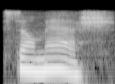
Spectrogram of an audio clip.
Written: Somes

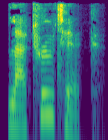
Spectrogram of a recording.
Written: latreutic

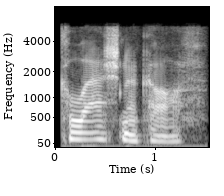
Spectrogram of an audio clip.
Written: Kalashnikov

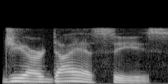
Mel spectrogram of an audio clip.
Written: giardiases

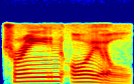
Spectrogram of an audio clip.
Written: train oil

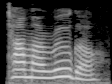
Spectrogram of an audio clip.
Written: tamarugo

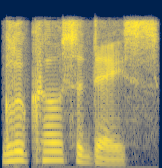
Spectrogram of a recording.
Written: glucosidase

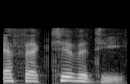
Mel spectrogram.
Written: effectivity

